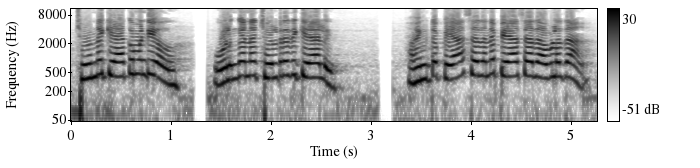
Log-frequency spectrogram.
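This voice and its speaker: A woman's voice: very high voice, fairly even intonation, moderate pace, fairly bright tone. A woman voicing a stern, controlling older female relative in a cartoon, scolding with a Kanyakumari Tamil accent. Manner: scolding, commanding. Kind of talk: cartoon voice acting.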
